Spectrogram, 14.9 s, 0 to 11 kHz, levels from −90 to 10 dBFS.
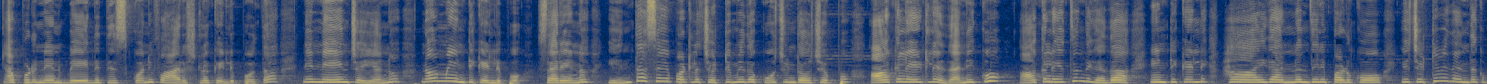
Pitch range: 250-320 Hz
